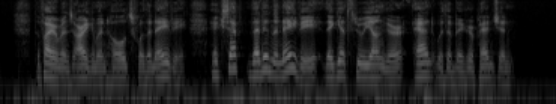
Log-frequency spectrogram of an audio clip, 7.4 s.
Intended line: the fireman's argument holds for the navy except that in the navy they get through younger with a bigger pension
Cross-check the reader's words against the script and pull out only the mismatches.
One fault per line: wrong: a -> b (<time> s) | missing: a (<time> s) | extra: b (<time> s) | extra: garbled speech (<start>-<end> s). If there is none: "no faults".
extra: and (5.5 s)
